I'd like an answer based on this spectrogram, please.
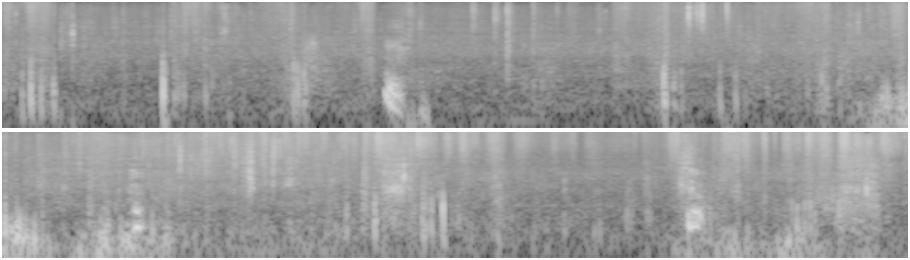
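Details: Wild boars rooting and digging through the soil of a greenhouse; a few short, low grunts break through steady rustling, scraping and crunching of earth, with clearer grunts around the middle and near the end.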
